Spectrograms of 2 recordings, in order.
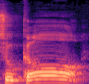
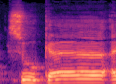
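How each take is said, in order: First: سكا drawn out with a dark, rounded vowel after ك; wrong heavy kaf. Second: سكا drawn out with a thin, open a after ك; light kaf. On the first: Teacher shows what not to say, heavy kaf. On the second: Teacher corrects the mistake, thin kaf. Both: Shown as a demonstration. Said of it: "مش سكا".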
